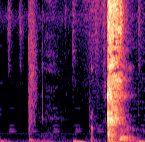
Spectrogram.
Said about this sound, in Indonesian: bersin juga alhamdulillah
